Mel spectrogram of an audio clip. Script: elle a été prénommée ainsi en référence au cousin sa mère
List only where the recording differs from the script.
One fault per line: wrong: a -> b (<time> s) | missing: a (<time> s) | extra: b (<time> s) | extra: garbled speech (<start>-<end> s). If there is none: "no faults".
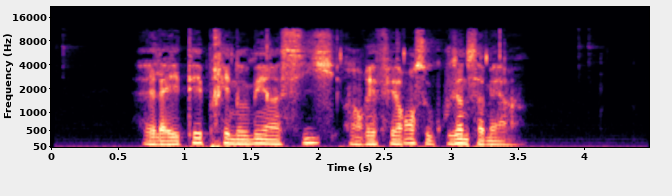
no faults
